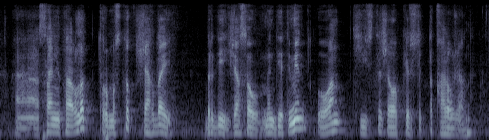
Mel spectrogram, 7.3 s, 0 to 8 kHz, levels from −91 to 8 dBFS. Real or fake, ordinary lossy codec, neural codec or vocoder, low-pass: fake; AAC, 48 kbps; vocoder, 44.1 kHz, 128 mel bands, Pupu-Vocoder; 7.2 kHz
